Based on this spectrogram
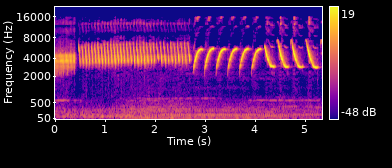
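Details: Canary song with long rolls, used to prompt silent canaries to sing: a high buzzy trill rattling rapidly for over two seconds, then a run of sweeping downslurred notes repeated about three times a second.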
